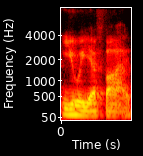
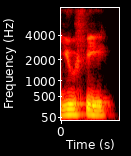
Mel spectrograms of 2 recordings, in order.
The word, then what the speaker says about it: UEFI: the UEFI forum and that's actually how you pronounce that UEFI there are some people that call it UI which is also acceptable but uh The ufi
